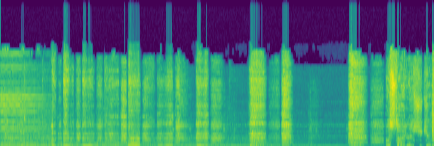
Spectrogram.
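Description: A man groaning and gasping for breath in distress, with short pained moans and sharp breaths throughout. Music fades out in the first second.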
